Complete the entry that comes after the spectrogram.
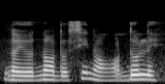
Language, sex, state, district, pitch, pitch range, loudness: Chakma, female, Tripura, Dhalai, 210 Hz, 195-225 Hz, -15 LUFS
